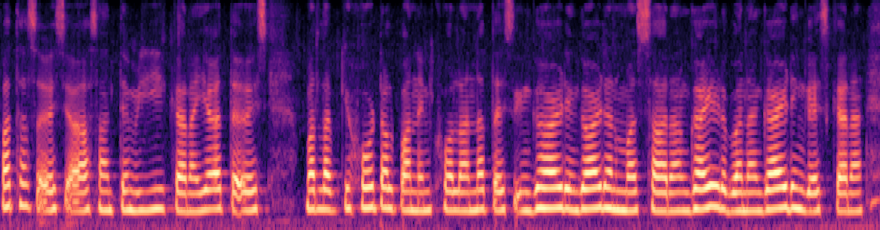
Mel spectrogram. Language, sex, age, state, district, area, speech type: Kashmiri, female, 30-45, Jammu and Kashmir, Baramulla, rural, spontaneous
